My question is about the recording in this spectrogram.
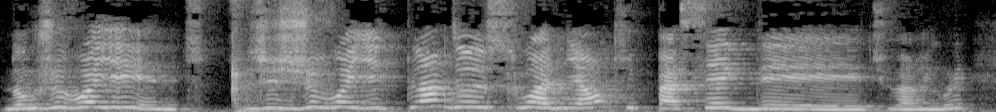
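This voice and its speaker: A woman's voice: sits high, a little slow, sharp tone. A middle-aged woman hosting a coloring video, chatting casually and candidly as she colors, rambling with many fillers. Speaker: coloring channel host. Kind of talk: casual chat while coloring.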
